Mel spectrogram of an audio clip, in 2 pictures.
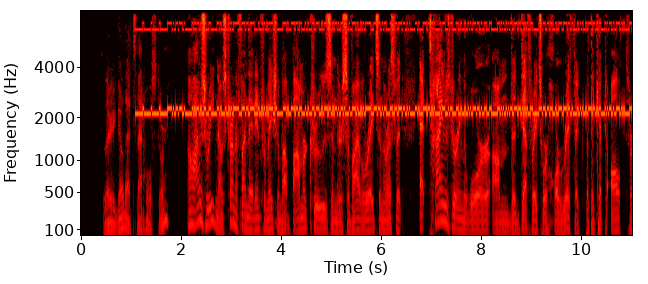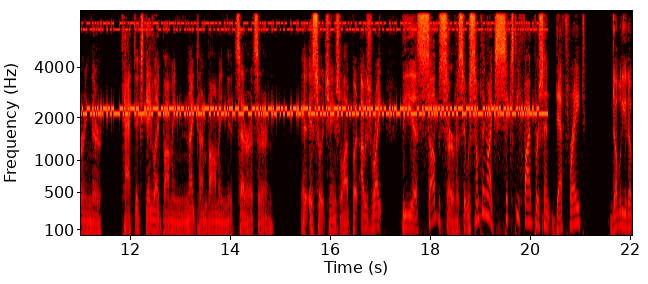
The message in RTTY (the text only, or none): SWVGJT OJEVH CUN DGAJT BI XG XZBPJ WVRS YV LA KF BSAXGNF VHEVDTR FGE CZMO YH CHEKPB NQIL CB VC SIIO XR UBRYU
